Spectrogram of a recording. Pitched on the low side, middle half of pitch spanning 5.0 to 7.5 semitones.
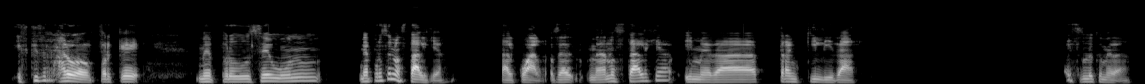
Yes: low, 125 Hz; average, 5.3 semitones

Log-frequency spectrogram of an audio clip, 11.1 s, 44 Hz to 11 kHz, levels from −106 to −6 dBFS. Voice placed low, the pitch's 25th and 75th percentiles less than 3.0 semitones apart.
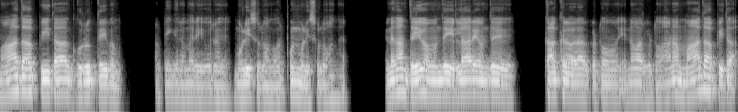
No: very low, 95 Hz; average, 3.3 semitones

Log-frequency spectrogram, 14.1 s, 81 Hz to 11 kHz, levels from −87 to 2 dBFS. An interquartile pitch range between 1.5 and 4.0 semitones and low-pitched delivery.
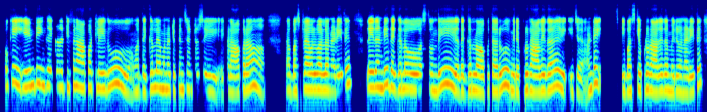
No: narrow, 2.4 semitones; high, 220 Hz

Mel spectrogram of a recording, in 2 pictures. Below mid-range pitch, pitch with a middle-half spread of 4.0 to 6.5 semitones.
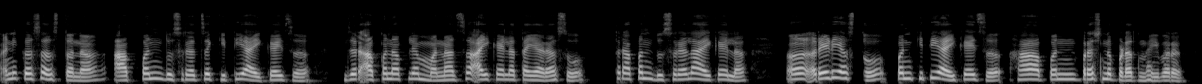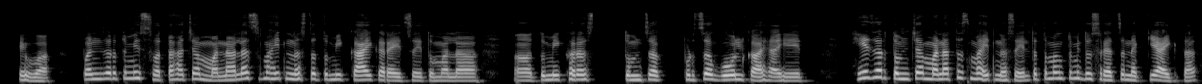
No: high, 220 Hz; average, 4.4 semitones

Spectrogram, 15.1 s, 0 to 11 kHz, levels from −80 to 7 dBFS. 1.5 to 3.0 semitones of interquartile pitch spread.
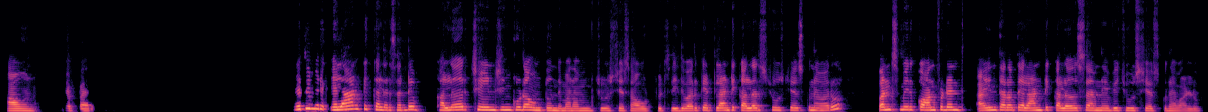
No: average, 4.2 semitones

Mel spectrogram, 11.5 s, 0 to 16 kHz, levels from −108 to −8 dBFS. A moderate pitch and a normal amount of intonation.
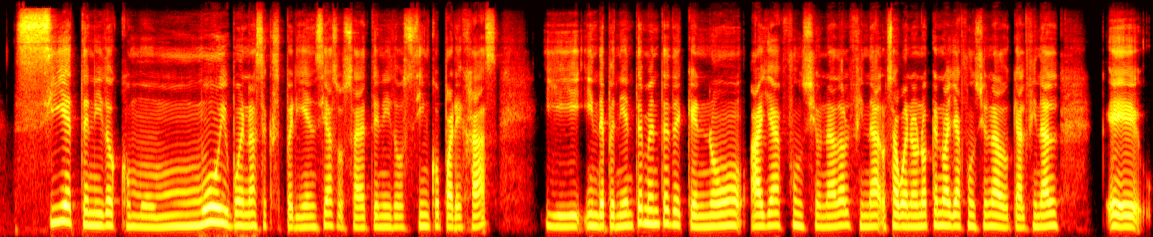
No: medium, 175 Hz; narrow, 1.8 semitones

